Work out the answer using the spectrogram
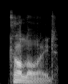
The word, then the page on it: colloid: British English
